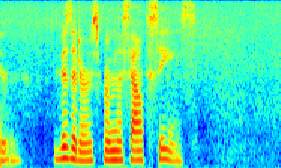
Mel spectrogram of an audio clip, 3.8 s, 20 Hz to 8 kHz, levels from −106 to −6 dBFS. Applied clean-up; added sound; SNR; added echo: neural mask model Resemble Enhance denoiser.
